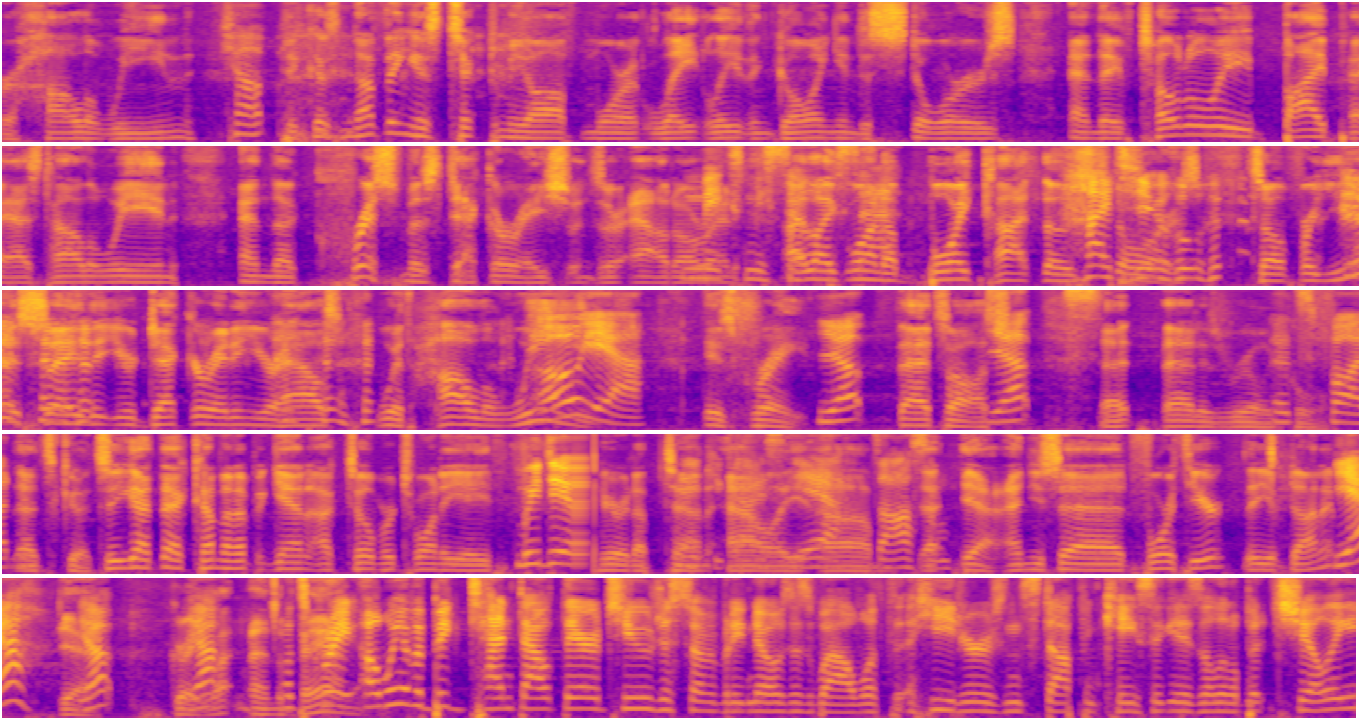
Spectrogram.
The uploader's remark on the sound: broadcasts live from Uptown Alley Richmond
